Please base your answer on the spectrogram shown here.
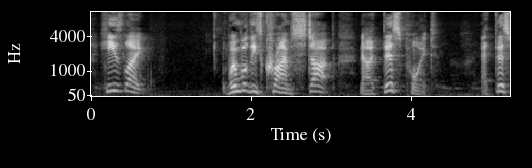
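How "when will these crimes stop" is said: usual speaking voice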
